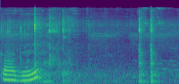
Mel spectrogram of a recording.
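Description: A metal slotted ladle stirring a watery mixture in a pressure cooker pot, then two sharp clicks of the ladle against the pot near the end.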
